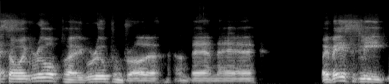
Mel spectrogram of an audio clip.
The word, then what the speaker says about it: Drogheda: That's how you pronounce Drogheda by ignoring most of the letters in it. So it's Drogheda. Drogheda.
